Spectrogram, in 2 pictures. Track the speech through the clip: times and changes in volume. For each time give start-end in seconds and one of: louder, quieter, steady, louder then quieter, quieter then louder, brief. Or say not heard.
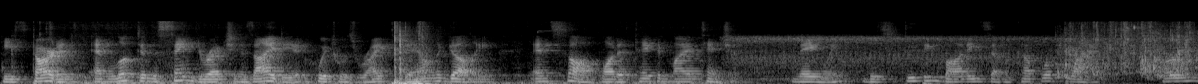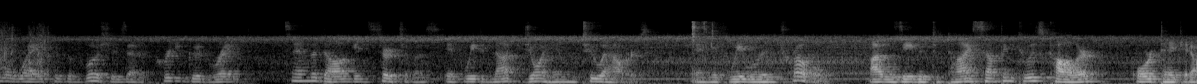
0.0-23.9 quieter then louder.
